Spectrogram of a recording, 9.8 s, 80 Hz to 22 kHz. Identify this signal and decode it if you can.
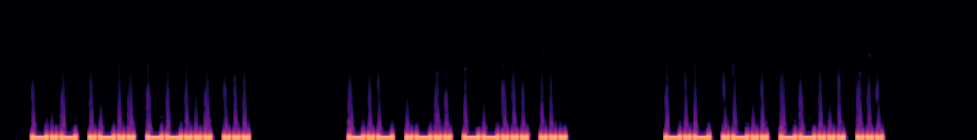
Morse code, heard as a keyed tone, about 25 wpm, 700 Hz. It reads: KL7S KL7S KL7S
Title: DXCC-100 Call Signs - 4 Characters - Repeated 3x - 25wpm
